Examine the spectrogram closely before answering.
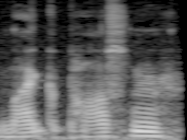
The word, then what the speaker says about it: Mike Posner: It's a Mike Posner, I think is how you say it.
